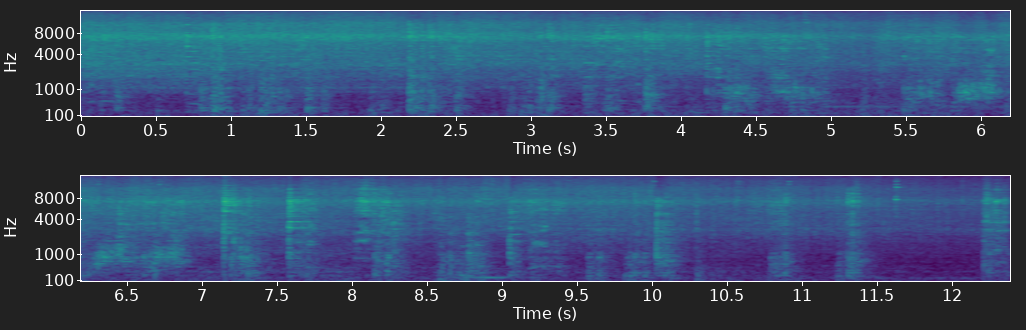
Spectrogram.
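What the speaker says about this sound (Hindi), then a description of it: "तो मैं इसी दही वाले चम्मच से इसको मिक्स कर देती हूँ।" A curd spoon stirring a spiced potato mixture in a pan, with repeated scraping and clinking strokes over a soft sizzle, close and continuous with no talking.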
